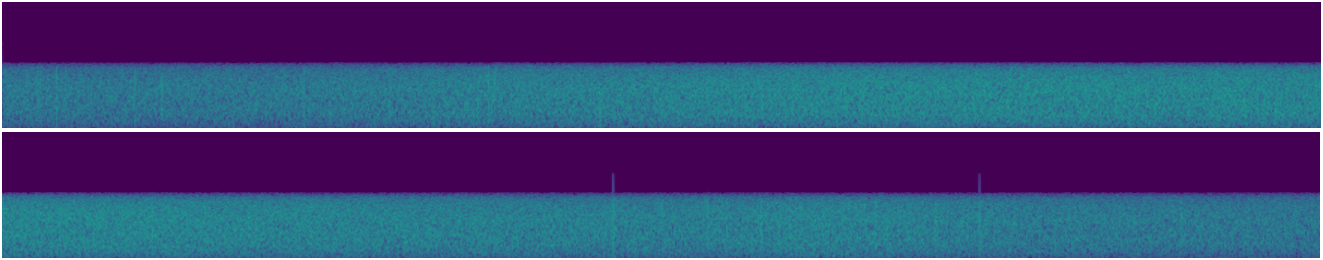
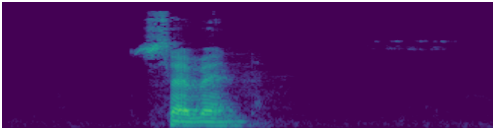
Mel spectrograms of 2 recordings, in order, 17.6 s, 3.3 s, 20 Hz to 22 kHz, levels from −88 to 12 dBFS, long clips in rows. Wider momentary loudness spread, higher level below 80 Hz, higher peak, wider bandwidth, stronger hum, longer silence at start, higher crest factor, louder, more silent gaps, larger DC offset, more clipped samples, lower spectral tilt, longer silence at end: second, 6 LU vs 14 LU; first, -62 dBFS vs -72 dBFS; second, -14 dBFS vs -6 dBFS; second, 5.6 kHz vs 16 kHz; neither; second, 0 s vs 0.9 s; second, 18 dB vs 26 dB; second, -32 LUFS vs -26 LUFS; neither; neither; neither; first, -8.5 dB/octave vs -3.5 dB/octave; second, 0 s vs 1.65 s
